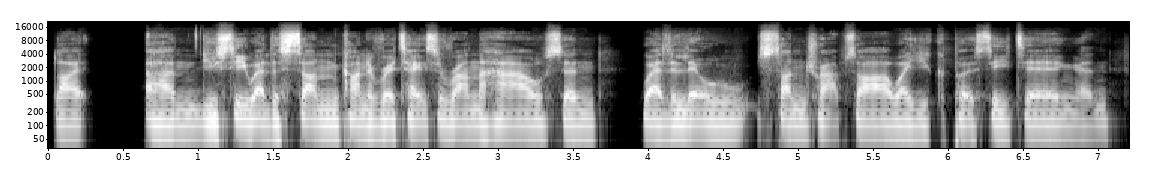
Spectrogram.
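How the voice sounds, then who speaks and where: A man's voice: medium pitch, flat delivery, normal speed, a little mellow, no room sound, clean studio sound. A man, co-hosting a podcast in casual chat, speaking thoughtfully and hesitantly with many fillers. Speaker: podcast co-host.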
